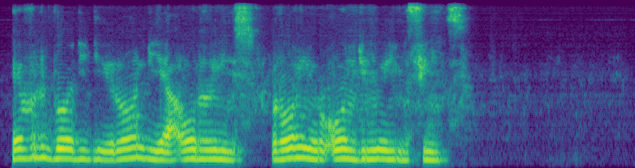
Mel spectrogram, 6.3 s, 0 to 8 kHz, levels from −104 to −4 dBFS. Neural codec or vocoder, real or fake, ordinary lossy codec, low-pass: vocoder, 22.05 kHz, 80 mel bands, HiFi-GAN; fake; none; 7.2 kHz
